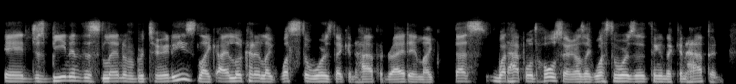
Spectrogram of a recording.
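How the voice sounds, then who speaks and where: An upbeat young man from Colombia chats as a podcast guest, laughing easily between thoughts. His voice sits at an ordinary pitch and sounds dry and close, with no room around it. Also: steady tone, quick pace, few pauses, fairly bright tone, no room sound. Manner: upbeat, chatty, laughs often. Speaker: guest, real estate investor. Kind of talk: casual interview chat.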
